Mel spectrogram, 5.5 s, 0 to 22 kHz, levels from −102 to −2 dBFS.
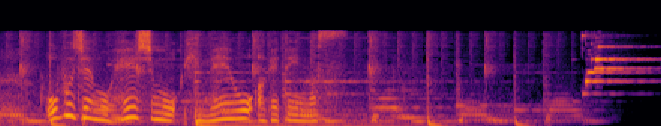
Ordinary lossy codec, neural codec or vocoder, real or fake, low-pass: none; none; real; none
